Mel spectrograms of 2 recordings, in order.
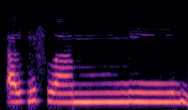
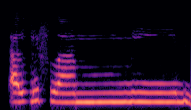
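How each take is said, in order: First: Each letter is named separately by its full name. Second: The same.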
